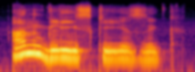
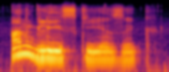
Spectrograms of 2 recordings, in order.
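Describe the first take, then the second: Both takes have the same delivery.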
